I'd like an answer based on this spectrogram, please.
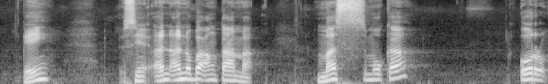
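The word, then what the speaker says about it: ما اسمك: Kadalasan ay meron pong mga estudyante na nagkakamali po dito, sinasabing maismuka. Maismuka, ano ang iyong pangalan? Maismuka ay mali po ang pagbigkas natin sa tanong na iyon o pagsabi. Ang tama po ay masmuka kung lalaki.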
